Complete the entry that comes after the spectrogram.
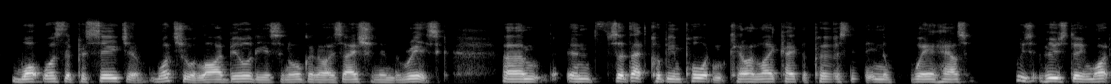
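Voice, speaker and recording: A middle-aged man with an Australian accent talks through a business webinar in an earnest, explanatory way, often pausing on ums and restarting words. His voice is mellow and dark, and the sound is muffled and lo-fi, as if from a computer mic on a video call. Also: medium pitch. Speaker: business director presenting a webinar. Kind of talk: webinar presentation. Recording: dull, slightly lo-fi webinar audio.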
